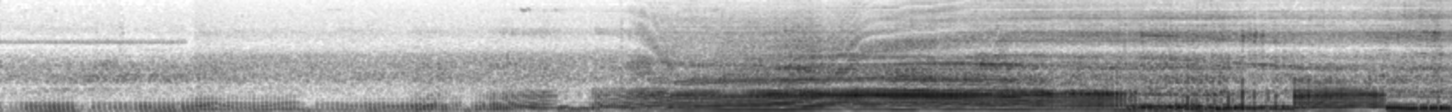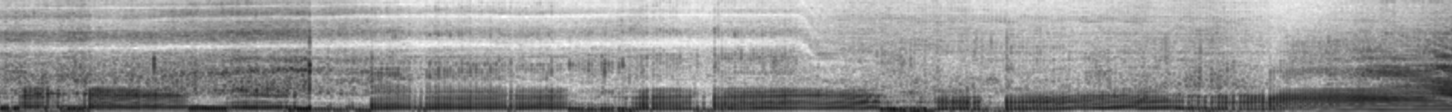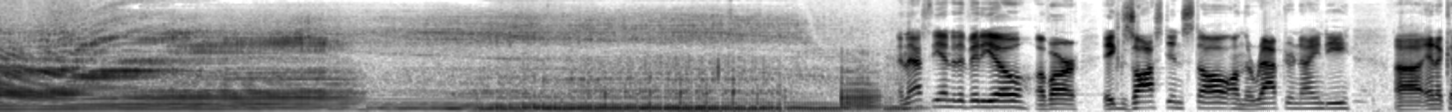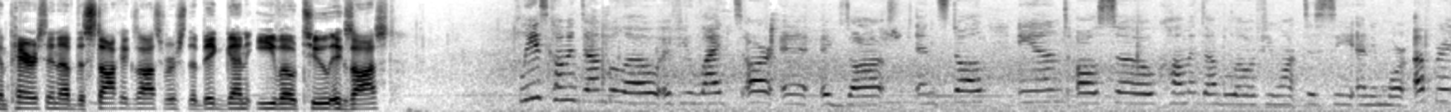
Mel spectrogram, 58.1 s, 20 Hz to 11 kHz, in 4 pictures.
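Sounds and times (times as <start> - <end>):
small engine revving: 3.6 - 38.3.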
